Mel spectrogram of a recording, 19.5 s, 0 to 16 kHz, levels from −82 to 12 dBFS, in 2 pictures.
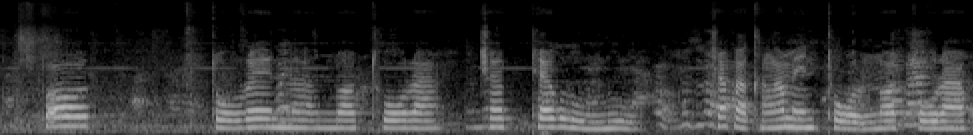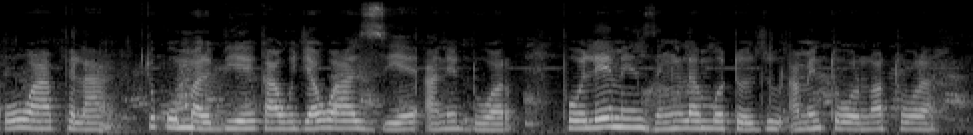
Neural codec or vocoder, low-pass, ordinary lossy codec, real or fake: none; 14.4 kHz; AAC, 48 kbps; real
